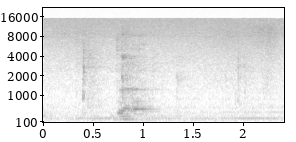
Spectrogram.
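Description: Quiet room tone with a steady low hum, broken by a single spoken word about a second in and a faint click just before it.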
